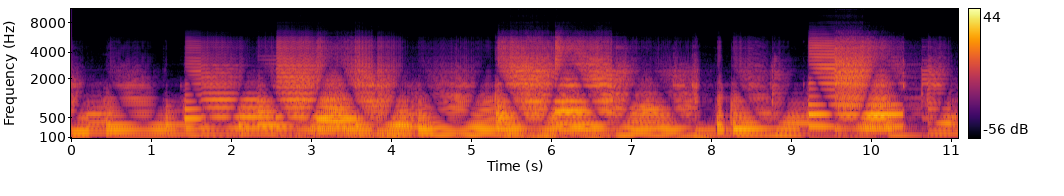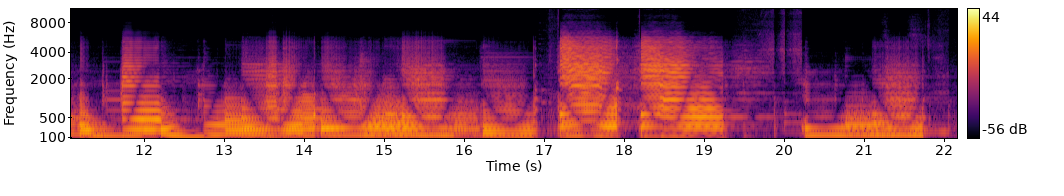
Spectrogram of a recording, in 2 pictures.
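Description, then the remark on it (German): An electric guitar plays continuously through a Classic Vibe setting mixing phaser and chorus, with some distortion, its tone sweeping up and down in waves. Sustained chords and notes ring out loudly, with no one talking. “ja, also wie gesagt, da haben wir dann halt auch ein bisschen Verzerrung drin.”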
